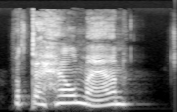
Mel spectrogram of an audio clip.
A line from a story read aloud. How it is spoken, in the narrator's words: Jackie cried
